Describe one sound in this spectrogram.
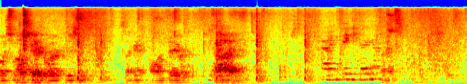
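A young woman speaks calmly to a room, heard through a microphone.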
